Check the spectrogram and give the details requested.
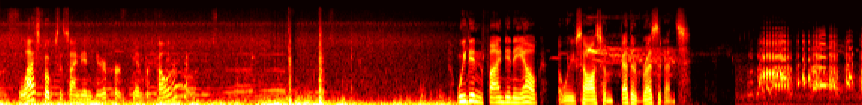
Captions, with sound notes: The last folks that signed in here are from Denver, Colorado. We didn't find any elk but we saw some feathered residents. (bird calls).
